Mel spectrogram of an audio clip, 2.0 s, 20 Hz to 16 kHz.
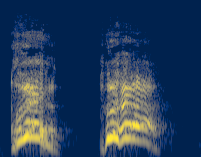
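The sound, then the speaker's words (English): Two loud coughs in quick succession, each a short throaty burst with a strongly voiced, almost spoken quality, like someone deliberately imitating a cough. “So instead, cough loudly 3 times.”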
